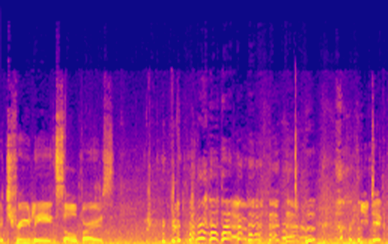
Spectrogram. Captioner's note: laugh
